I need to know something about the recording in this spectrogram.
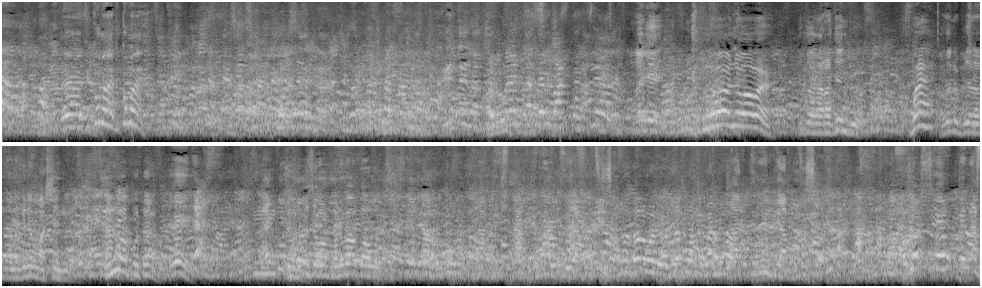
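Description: A crowd of men and women chatter loudly nearby in a busy, crowded room.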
